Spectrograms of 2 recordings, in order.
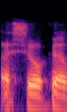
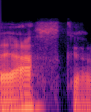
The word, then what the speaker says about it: Ahsoka: it's the A-H-S, which is weird. But also, if I looked at it the other way around, if it being spelled A-S-H, then okay. It should be pronounced Ahsoka, which is weird for me because that's the name of a takeaway near where I live.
